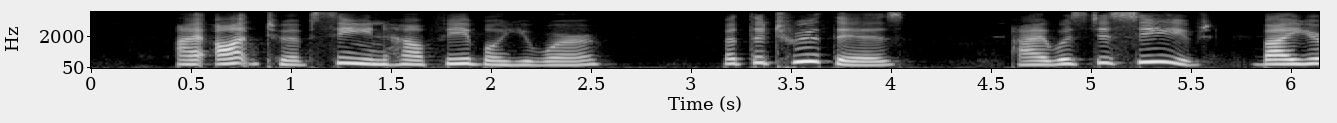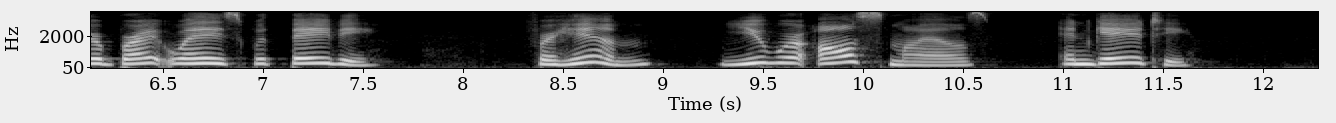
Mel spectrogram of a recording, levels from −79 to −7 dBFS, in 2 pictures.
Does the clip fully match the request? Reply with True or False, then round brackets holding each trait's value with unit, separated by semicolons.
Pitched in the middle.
False (235 Hz)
